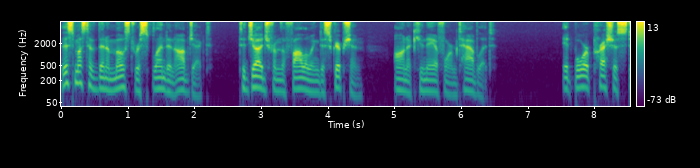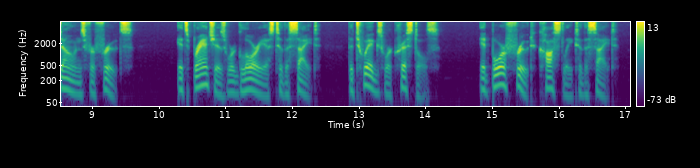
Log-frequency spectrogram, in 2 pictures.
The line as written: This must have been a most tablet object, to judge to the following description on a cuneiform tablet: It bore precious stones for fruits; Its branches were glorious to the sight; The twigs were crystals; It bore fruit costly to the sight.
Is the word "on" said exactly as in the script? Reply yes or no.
yes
